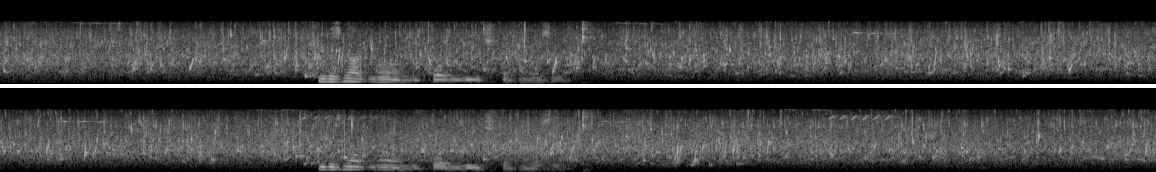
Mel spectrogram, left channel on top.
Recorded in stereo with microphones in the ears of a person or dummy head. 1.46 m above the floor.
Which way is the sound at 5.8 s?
45° left (ahead or behind).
